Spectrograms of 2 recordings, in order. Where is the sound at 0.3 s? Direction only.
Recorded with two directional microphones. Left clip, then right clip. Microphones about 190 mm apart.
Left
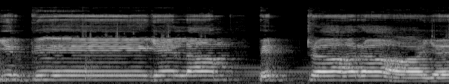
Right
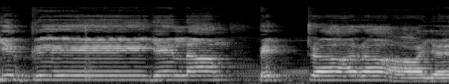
10° left (ahead or behind).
